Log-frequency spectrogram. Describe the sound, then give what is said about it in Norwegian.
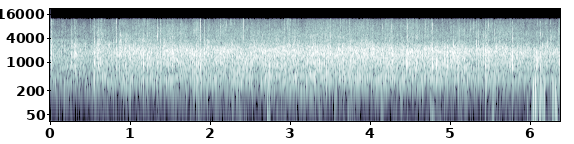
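Sustained audience applause, a dense, steady wash of many hands clapping at fairly high volume throughout, with no one speaking over it. “Ta i alle disse en stor applaus.”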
